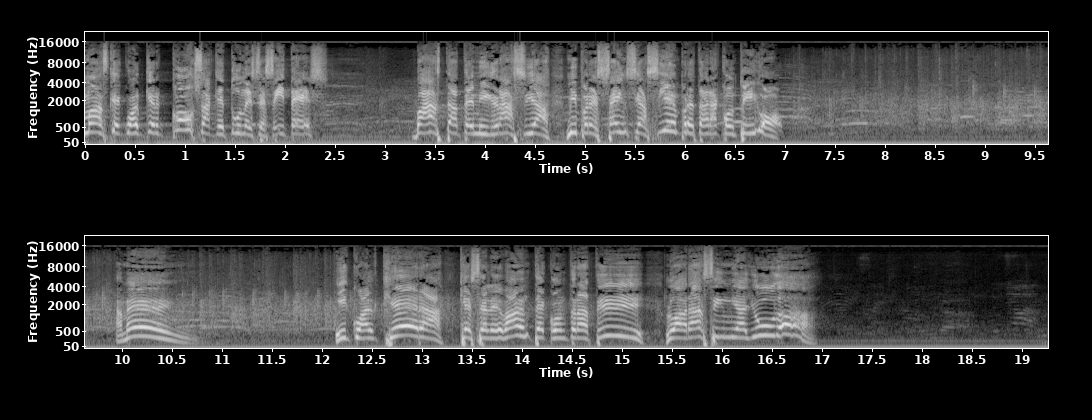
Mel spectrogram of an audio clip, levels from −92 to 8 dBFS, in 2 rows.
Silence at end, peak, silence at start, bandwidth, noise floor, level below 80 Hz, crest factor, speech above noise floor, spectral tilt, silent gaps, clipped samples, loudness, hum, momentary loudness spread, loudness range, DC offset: 2.35 s; 0 dBFS; 0 s; 16.5 kHz; -49 dBFS; -44 dBFS; 14 dB; 36 dB; -2 dB/octave; none; under 0.1%; -12 LUFS; 60 Hz at -45 dBFS; 20 LU; 7 LU; 2%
